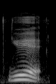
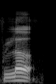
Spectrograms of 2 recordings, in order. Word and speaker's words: 乐: Chữ này là có hai cách đọc ha. Khi lúc đọc duê và lúc đọc lơ.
